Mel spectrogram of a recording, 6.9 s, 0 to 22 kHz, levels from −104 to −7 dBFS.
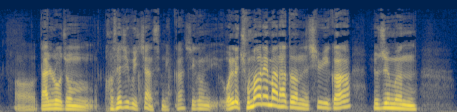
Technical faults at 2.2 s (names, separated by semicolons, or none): none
